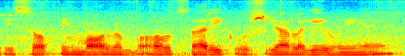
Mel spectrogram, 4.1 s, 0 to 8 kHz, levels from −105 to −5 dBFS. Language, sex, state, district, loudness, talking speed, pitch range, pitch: Hindi, male, Uttar Pradesh, Lucknow, -18 LUFS, 120 wpm, 110-120 Hz, 115 Hz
